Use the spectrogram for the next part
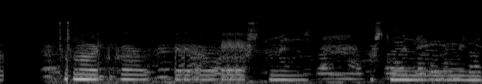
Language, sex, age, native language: Icelandic, female, 12, Icelandic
